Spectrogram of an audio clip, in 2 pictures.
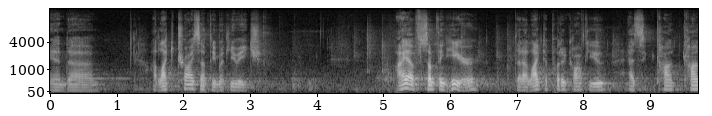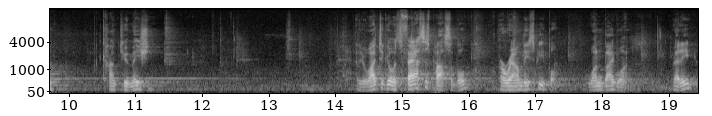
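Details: Adult with aphasia resulting from trauma to the brain's language centers; aphasia.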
